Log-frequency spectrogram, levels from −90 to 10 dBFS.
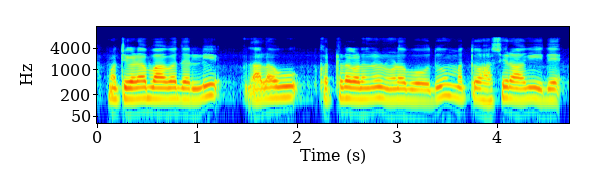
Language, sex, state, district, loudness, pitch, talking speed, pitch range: Kannada, male, Karnataka, Bangalore, -18 LUFS, 155 Hz, 100 wpm, 145-160 Hz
